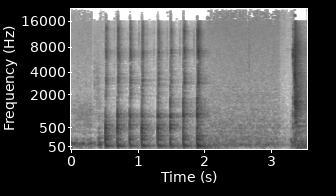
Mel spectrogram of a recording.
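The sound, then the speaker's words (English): A quick series of about eight sharp, solid knocks on the front door of a house in an even rhythm, fairly loud, followed by quiet and a brief rustling hiss. “Let's go ahead and knock on the front door.”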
